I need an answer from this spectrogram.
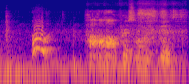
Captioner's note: chuckling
